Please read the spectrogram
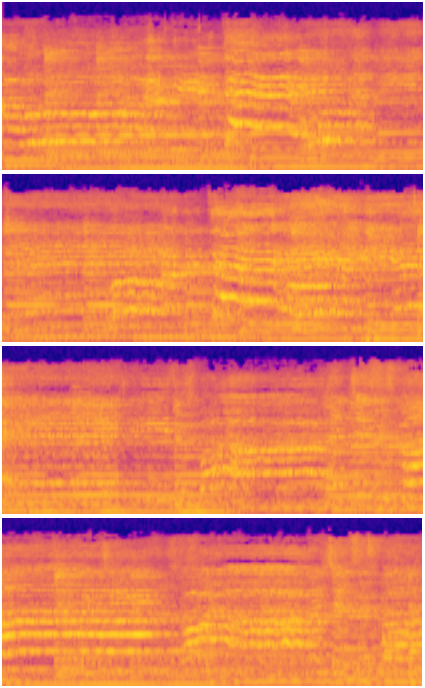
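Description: Live gospel song: a woman sings the lead in sliding, ornamented lines, backed by a group of female singers and a band, with sustained low bass notes underneath.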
